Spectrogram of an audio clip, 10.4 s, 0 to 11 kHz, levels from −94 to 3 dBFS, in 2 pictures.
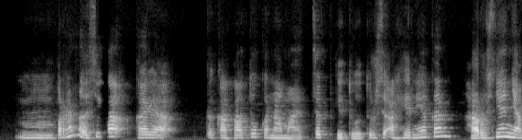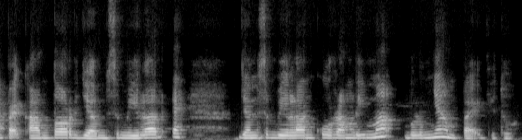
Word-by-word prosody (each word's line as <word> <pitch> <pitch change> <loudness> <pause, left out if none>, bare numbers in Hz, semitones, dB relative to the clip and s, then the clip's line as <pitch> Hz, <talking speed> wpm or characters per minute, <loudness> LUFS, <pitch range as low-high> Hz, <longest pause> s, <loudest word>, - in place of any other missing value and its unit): Mmm, 215 -4 -4
pernah 235 - +2
nggak 210 - +2
sih 300 - -6
Kak 310 0 +5
kayak, 225 -3 +2 0.4
ke - - -6
Kakak 210 +1 0
tuh 275 0 -3
kena 205 -3 0
macet 175 +9 -4
gitu, 180 0 -3
terus 215 0 -6
akhirnya 215 +5 -1
kan, 325 +1 +4 0.3
harusnya 200 +9 +6
nyampe 235 -3 +2
kantor 200 +3 +2 0.2
jam 190 -1 +4 0.2
9:00, 210 +2 +3 0.2
eh 270 - -7 0.6
jam 205 0 +2
8:55 215 +3 +1 0.3
belum 210 +1 -2
nyampe, 220 -9 0 0.2
gitu. 185 -1 -13
215 Hz, 150 wpm, -21 LUFS, 205-230 Hz, 0.6 s, harusnya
